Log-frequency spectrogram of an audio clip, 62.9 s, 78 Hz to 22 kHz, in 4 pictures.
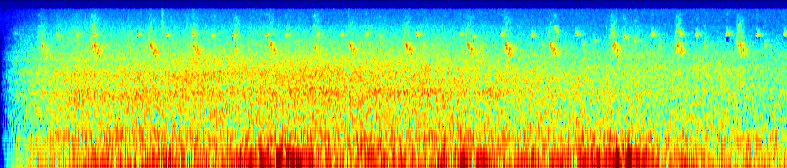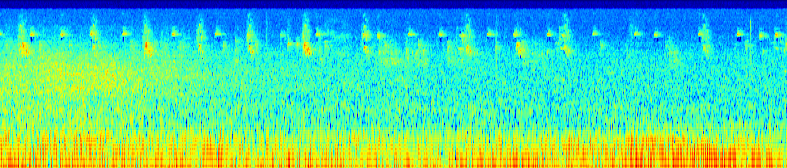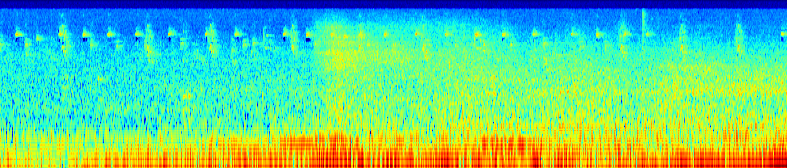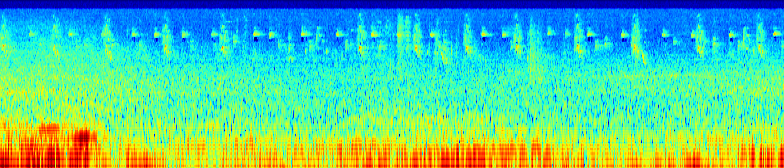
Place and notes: In den Kleingärten rund um das Nagelhaus, einer der letzten Liegenschaften aus dem 19. Jahrhunderts in diesem Stadtgebiet, haben sich Städter niedergelassen: Stadtvögel, ihr Gesang ist ohrenbetäubend. Stadtvögel singen lauter als Landvögel, darüber kann hier kein Zweifel bestehen. Der Verkehrslärm der viel befahrenen Ausfallstrasse ist in längeren Perioden rhythmisiert, gegeben durch die Phasen der Ampeln. Keine Grüne Welle. Plötzlich surrt eine fette Fliege durch das Klangbild.
Art and the City: Pierre Haubensak (Netz, 2011)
